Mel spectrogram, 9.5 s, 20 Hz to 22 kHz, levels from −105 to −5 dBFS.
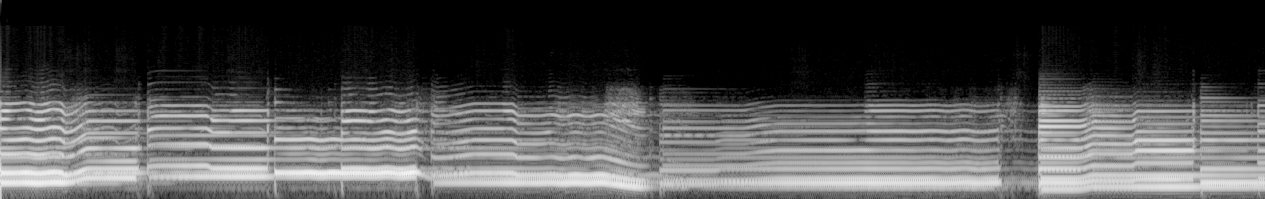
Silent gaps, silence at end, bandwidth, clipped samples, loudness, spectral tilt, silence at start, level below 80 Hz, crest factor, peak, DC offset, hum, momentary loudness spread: none; 0 s; 4.2 kHz; under 0.1%; -18 LUFS; -10 dB/octave; 0 s; -72 dBFS; 16 dB; 0 dBFS; under 0.1%; none; 10 LU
